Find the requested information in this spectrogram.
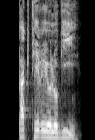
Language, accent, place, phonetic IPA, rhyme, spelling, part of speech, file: German, Germany, Berlin, [ˌbakteʁioloˈɡiː], -iː, Bakteriologie, noun, De-Bakteriologie.ogg
- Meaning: bacteriology (the scientific study of bacteria)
